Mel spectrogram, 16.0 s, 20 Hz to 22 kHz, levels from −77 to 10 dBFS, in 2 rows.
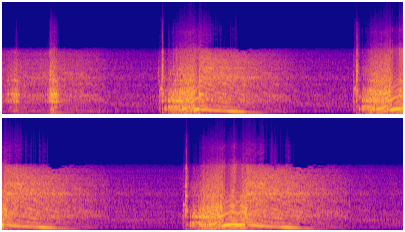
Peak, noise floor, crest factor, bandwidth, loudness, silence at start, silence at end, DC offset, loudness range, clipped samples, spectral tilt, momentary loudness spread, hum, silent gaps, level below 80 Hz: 0 dBFS; -33 dBFS; 8 dB; 10.5 kHz; -6 LUFS; 0 s; 0.55 s; under 0.1%; 8 LU; 4%; -6.5 dB/octave; 21 LU; none; none; -32 dBFS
